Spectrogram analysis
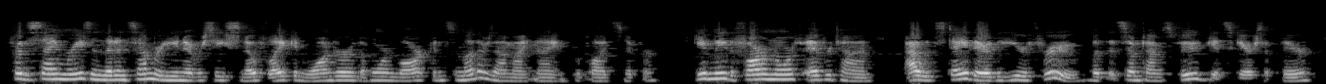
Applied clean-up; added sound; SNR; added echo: none; none; none; none.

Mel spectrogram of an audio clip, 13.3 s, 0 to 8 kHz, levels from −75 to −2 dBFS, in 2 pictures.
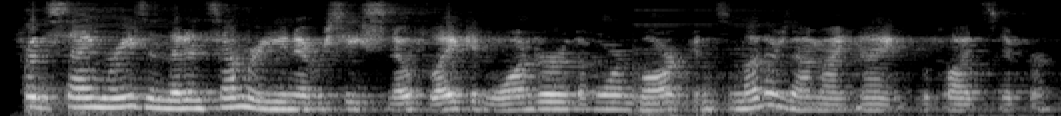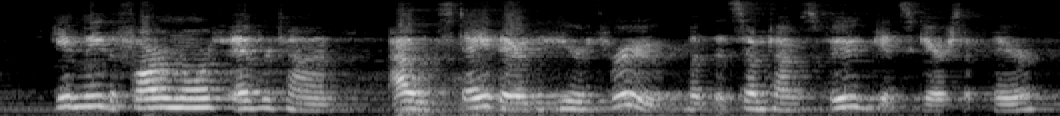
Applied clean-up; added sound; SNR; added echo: neural separator model SepFormer DNS4.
